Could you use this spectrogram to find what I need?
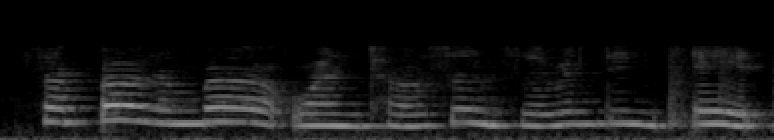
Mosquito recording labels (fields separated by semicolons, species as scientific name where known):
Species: no mosquito; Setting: cup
